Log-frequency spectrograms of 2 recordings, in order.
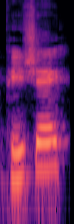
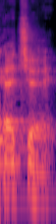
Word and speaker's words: Peche: Peche? Peche? Peche, Peche.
